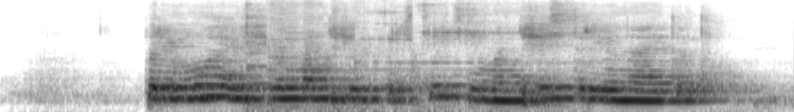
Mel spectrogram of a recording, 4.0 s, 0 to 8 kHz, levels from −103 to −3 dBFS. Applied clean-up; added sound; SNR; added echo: neural separator model SepFormer DNS4.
